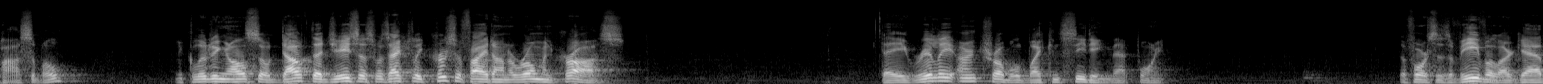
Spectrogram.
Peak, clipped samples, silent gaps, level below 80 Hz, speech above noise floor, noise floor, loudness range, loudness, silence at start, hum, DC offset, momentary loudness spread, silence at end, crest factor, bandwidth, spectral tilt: 0 dBFS; under 0.1%; none; -50 dBFS; 42 dB; -58 dBFS; 14 LU; -17 LUFS; 0 s; none; under 0.1%; 14 LU; 0 s; 18 dB; 13.5 kHz; -7 dB/octave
